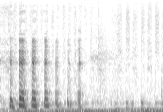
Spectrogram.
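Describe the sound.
A pen scribbles on paper during a word game, a run of quick scratchy strokes, sharper and louder at first and then softer and more even.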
